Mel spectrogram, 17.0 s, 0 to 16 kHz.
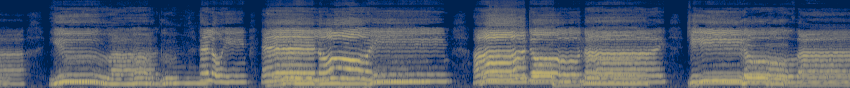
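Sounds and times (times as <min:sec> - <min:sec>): person singing unaccompanied: 0:00.0 - 0:17.0.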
